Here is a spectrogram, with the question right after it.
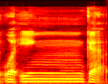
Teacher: Nun mati bertemu kaf, suaranya disamarkan ke kaf, ya, terdengar bunyi wa in ka, langsung kepada makhraj huruf ka, yang dimana kaf makhrajnya pangkal lidah kita, di pangkal lidah.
